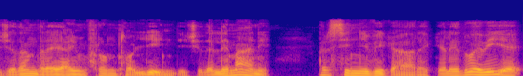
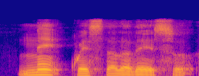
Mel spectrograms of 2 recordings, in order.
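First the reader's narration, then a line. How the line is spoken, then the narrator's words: Plain. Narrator (Italian): rispose il D'Andrea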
